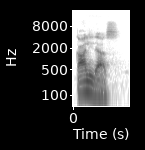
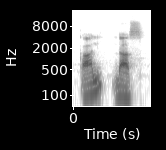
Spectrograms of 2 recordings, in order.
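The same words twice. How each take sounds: First: Said in the usual way. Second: "Kalidas" बहुत धीरे, खींचकर; "कालिदास" को धीमे-धीमे अक्षर अलग कर बोलो; slow repeat. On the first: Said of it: "बारात होता है". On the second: Shown as a demonstration. ("Kalidas" धीमी, साफ़ पुनरावृत्ति)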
